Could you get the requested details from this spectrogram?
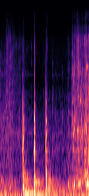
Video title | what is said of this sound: ⚖️ The importance of scaling your loads | make sure that they are all tight and preferably making that sound when I knock on them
